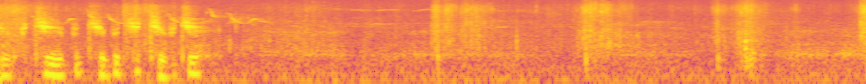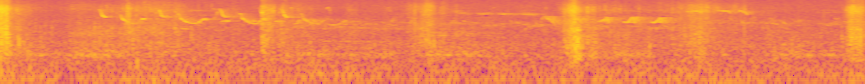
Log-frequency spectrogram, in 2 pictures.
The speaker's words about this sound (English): This is perfect Red Star country, sort of slightly more open, but with a few stone walls and big old trees. Sounds like a coal tit.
